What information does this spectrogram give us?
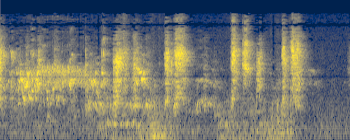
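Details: New hand-tame Australian pied budgerigar kept indoors, giving bursts of sharp chirps and short warbled phrases that fade to quiet near the end.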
